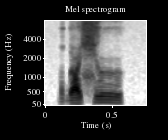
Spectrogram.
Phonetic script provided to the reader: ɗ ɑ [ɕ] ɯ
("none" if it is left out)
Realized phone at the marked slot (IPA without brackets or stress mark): ɕ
